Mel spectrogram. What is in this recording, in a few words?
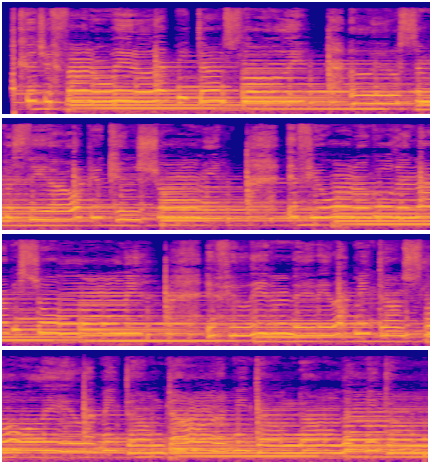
Mobile Ringtone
